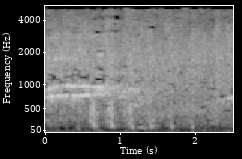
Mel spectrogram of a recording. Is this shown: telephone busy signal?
no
